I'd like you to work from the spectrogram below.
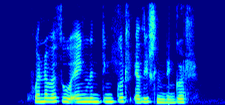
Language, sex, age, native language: Icelandic, female, 11, Icelandic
